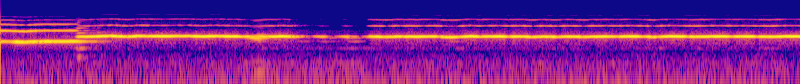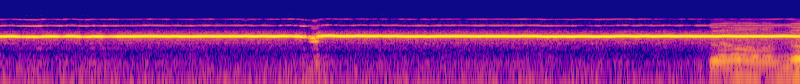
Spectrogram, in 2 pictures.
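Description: Clarinet played in the altissimo register: a brief lower note leaps up to a very high note that is held steadily for about seven and a half seconds, with a short falter about a second and a half in.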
